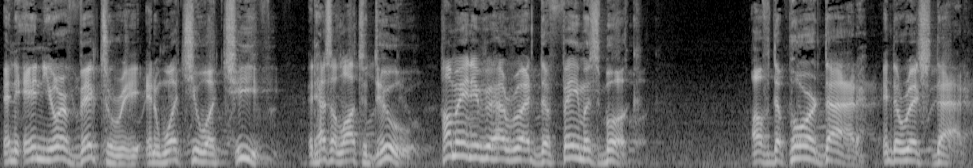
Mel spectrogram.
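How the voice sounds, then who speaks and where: A man's voice: a little high, animated, a little slow, fairly bright tone, slightly rough. A male pastor preaching a sermon, emphatic and repeating his key lines, with joking asides to the congregation.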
